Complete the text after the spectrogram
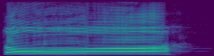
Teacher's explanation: زبان کی نوک اوپر کے اگلے دانتوں کی جڑ سے یہ ادا ہوتا ہے، لیکن پورے منہ میں وزن اور بھاری پن پیدا ہوتا ہے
